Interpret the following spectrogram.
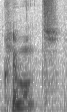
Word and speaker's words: Klimt: the works of Gustav Klimt I think that's a silent T I did check with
